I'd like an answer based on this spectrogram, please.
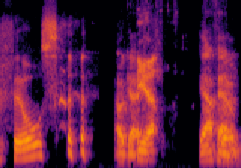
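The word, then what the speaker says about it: Phylzzz: wouldn't have found that so it sounds like Mr Phil's okay yeah yeah right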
